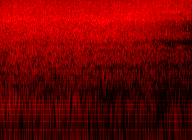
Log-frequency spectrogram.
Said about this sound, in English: Got a bit of fizz on the mic then. That was quite nice. That's a bit, yeah, it's still fizzy.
